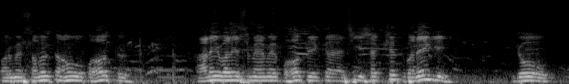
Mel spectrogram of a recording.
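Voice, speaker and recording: A man speaks with a high pitch and ordinary pitch variation, leaving long, frequent pauses. Noticeable background noise runs under his voice. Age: 70s. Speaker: village elder, guest speaker. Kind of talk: public speech at prize ceremony.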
